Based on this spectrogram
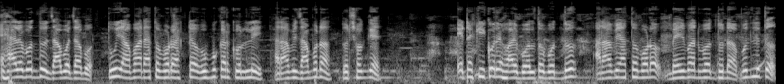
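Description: Background noise is clearly audible. A cartoonish character voice rattles along at a very fast pace. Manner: emotional, repetitive.

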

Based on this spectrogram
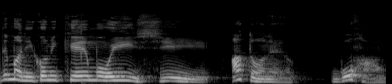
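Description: A man speaks in a dark, mellow tone, his pitch swinging very widely against a quiet background. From Japan. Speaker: potter presenting his own work. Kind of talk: casual product introduction video. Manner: casual, conversational. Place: studio. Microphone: lapel.

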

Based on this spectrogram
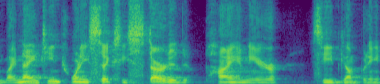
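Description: A man speaks at a very slow pace. His pitch is fairly low, with ordinary variation. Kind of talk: lecture. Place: hall.

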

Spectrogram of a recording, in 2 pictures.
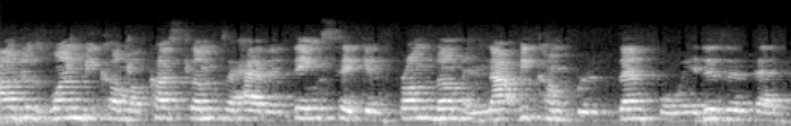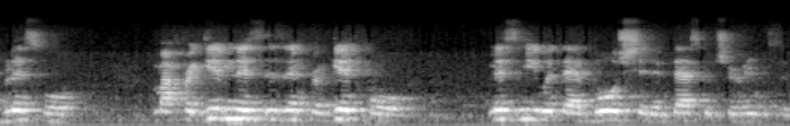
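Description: A woman speaks at a fairly quick pace with a fairly high pitch and ordinary variation, amid audible room echo and light background noise. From US Northeast, Philadelphia. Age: 20s. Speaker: spoken word poet. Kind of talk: spoken word performance. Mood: intense, reflective, defiant. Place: hall. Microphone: camera far.

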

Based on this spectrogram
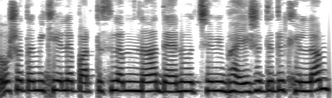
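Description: A woman's high-pitched voice. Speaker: lifestyle vlogger. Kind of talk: vlog narration. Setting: outdoors at a zoo. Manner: animated.

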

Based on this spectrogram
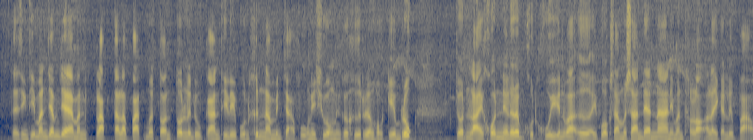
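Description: An unremarkable speaking voice from a man, with fairly even intonation. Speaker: football commentator and analyst host. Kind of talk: football match preview, casual talk to camera.

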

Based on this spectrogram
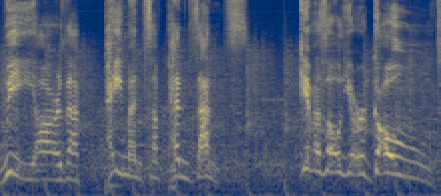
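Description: A man puts on a character voice with an extremely high pitch, going at a fairly slow pace amid clear background noise. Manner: loud, blustering.

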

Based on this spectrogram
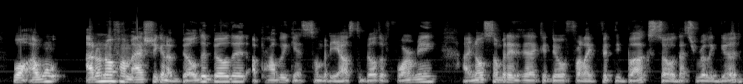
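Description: Very wide pitch swings from a man's fairly low voice at a very fast pace. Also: quiet background. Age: 20s. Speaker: gaming YouTuber. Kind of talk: casual vlog update. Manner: halting, many fillers. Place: home room. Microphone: webcam.

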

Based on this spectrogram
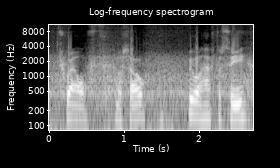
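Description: A man with a Dutch accent at a fairly slow pace, flat and monotone, in a dry recording with no echo but noticeable background noise. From Netherlands. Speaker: vlogger. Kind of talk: vlog narration while cycling. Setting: outdoors on a bicycle. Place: bicycle. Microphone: helmet.

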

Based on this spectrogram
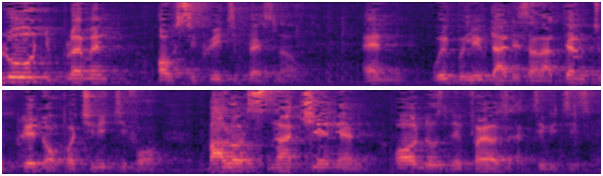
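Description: Very fast speech comes from a man. His pitch variation is ordinary. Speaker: party spokesperson. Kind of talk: press conference statement. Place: hall. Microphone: podium.

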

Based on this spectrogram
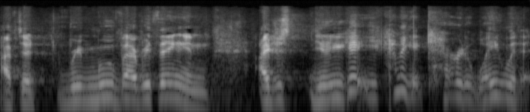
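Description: Talking at a very fast pace, a man speaks in a high pitch. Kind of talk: casual vlog chat. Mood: upbeat, reflective.

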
